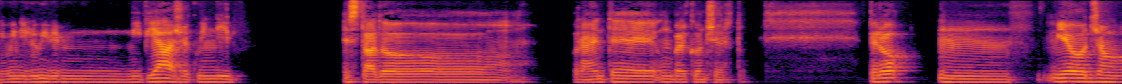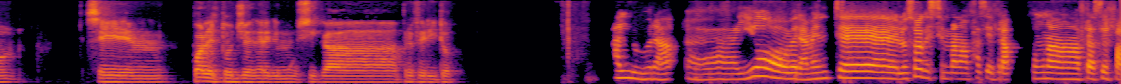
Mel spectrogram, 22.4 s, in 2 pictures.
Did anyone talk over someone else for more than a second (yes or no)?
no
